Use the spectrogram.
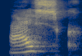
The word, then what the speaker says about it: عشق: The second word is عشق. عشق. I know it's a little bit hard for you.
